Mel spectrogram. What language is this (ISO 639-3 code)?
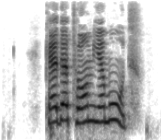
ara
